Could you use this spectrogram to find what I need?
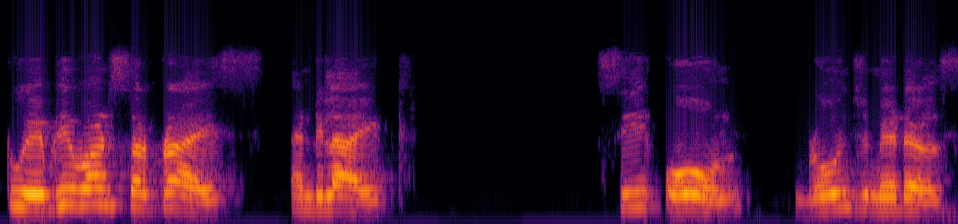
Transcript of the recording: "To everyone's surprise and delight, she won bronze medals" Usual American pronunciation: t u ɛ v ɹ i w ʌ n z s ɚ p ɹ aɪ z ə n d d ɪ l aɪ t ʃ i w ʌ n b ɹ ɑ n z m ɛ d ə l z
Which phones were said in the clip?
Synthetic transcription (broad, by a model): t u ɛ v ɹ i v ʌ n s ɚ p ɹ aɪ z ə n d d ɪ l aɪ t s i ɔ n b ɹ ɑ n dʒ m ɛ d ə l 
